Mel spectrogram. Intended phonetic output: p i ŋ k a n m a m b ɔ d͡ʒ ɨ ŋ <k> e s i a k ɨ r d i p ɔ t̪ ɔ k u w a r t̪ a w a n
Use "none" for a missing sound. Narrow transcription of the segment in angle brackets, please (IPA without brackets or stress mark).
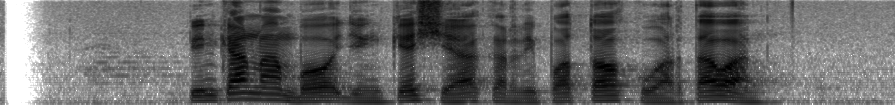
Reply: k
